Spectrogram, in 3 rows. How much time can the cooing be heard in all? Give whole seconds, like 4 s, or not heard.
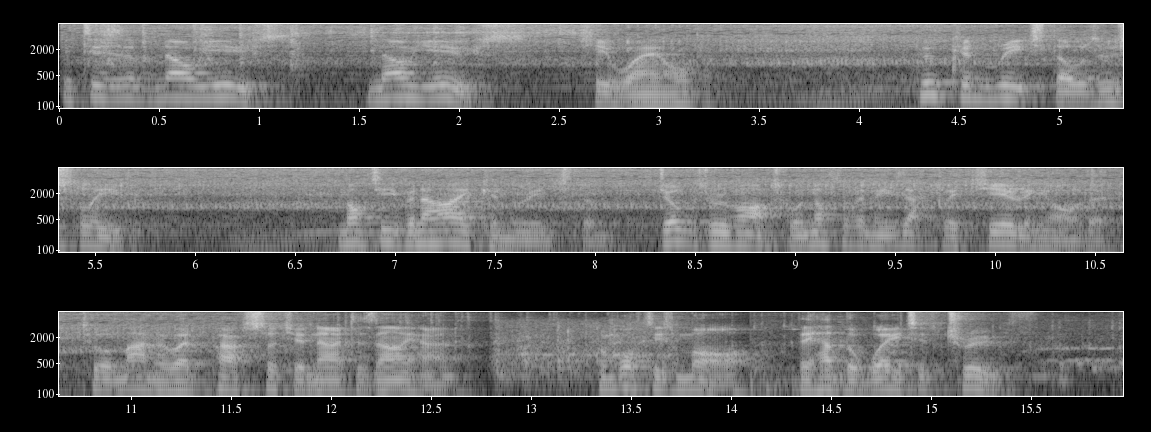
3 s.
